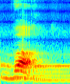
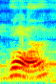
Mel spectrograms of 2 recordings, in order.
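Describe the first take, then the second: First: The R is said the British way. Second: The R is said the American way.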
